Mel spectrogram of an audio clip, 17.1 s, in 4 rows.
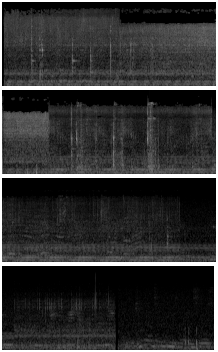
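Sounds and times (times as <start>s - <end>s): food sizzling in a pan: 0.0s - 12.1s
wooden spoon scraping a pan: 5.2s - 12.1s.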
